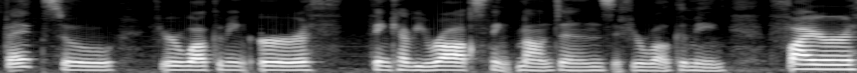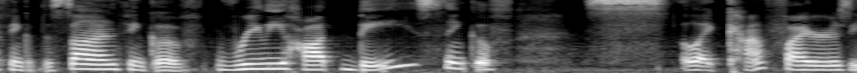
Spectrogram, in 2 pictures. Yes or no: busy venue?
no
